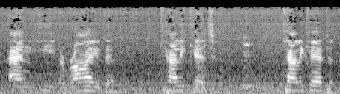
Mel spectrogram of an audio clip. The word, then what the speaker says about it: Calicut: Calicut, there is no Calcutta. There is no resemblance.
